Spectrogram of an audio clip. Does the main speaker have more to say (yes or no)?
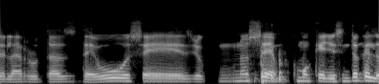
yes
